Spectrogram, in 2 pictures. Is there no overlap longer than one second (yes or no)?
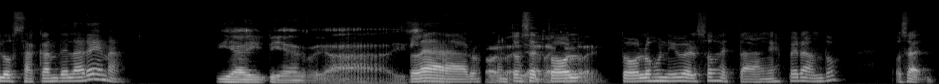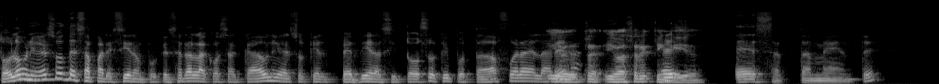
no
